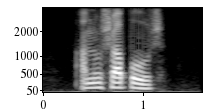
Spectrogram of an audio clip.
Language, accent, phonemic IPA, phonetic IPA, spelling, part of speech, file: Armenian, Eastern Armenian, /ɑnuʃɑˈpuɾ/, [ɑnuʃɑpúɾ], անուշապուր, noun, Hy-անուշապուր.ogg
- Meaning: dried fruits stewed with barley, garnished with chopped almonds or walnuts (a traditional Christmas pudding)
